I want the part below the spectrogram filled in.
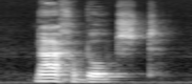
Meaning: past participle of nabootsen
- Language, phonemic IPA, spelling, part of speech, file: Dutch, /ˈnaː.ɣə.boːtst/, nagebootst, verb, Nl-nagebootst.ogg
